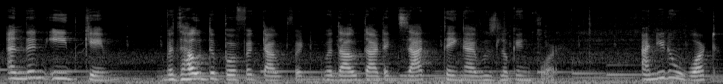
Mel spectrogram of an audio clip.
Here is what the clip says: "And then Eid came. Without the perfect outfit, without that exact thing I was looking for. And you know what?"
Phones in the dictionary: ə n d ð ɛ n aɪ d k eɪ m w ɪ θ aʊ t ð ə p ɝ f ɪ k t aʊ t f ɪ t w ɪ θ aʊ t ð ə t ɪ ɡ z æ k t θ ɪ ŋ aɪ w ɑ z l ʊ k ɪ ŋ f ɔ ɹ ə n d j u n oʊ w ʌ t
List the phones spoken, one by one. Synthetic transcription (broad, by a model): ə n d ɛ n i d k eɪ m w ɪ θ aʊ t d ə p ɝ f ɪ k t aʊ t f ɪ t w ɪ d aʊ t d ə t ɪ ɡ z æ k t t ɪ ŋ aɪ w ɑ z l ʊ k ɪ ŋ f ɔ ɹ ə n d j u n oʊ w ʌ t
